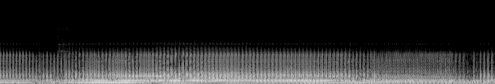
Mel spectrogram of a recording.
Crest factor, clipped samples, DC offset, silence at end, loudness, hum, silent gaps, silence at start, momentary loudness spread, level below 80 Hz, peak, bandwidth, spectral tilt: 12 dB; under 0.1%; under 0.1%; 0 s; -17 LUFS; none; none; 0 s; 8 LU; -26 dBFS; -4 dBFS; 2.7 kHz; -13 dB/octave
